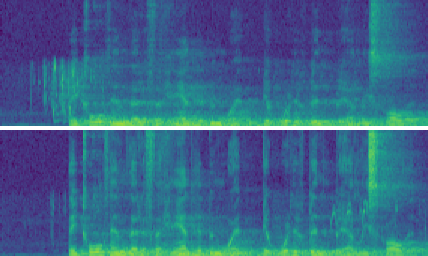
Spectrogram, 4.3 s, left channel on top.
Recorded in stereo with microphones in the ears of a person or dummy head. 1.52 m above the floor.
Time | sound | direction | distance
0.7 | a man speaking | 80° right | 1.0 m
